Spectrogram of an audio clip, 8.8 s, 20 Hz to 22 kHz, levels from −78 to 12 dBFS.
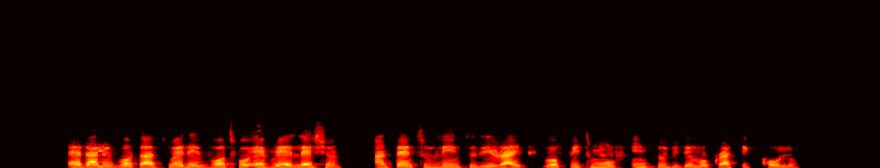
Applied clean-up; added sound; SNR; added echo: neural mask model Resemble Enhance denoiser.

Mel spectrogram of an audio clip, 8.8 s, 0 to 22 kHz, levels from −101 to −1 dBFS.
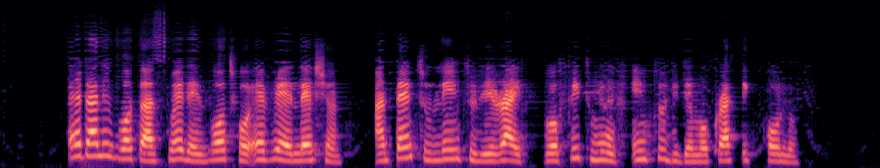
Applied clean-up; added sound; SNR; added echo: neural mask model DeepFilterNet 3.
